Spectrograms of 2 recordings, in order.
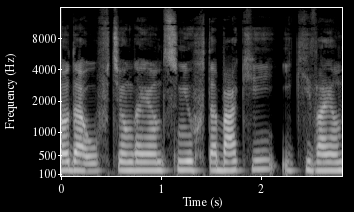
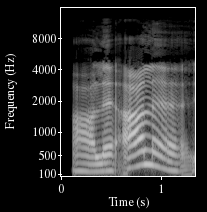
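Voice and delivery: powoli, przymilnie rozbawiony; przeciągnij to słodko i kpiąco; słodko ze śmiechem; 4 dB louder, slower than usual. Acted. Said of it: "śmiał się słodko pan Łukasz". (kupiec słodko kpi z ojca)

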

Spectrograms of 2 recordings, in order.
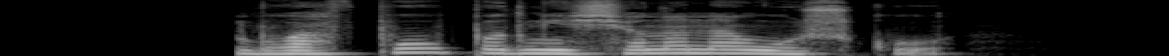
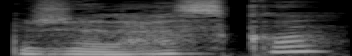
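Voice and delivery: hushed, whispered question, rising; unsure question; 2 semitones lower, 7 dB quieter than usual. A narrator's reading. Son unsure he heard his mother, hushed and hesitant. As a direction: ask it softly, doubting your ears. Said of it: "powtórzyłem niepewny, czy dobrze słyszę".

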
